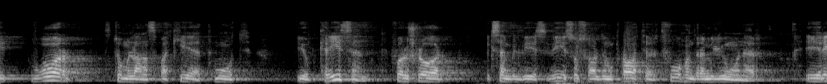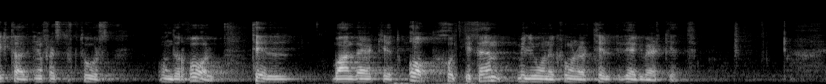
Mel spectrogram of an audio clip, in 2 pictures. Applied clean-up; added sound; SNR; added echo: neural separator model SepFormer DNS4.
